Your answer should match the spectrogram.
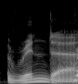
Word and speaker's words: Rinder: Yeah, and it literally shows, the only show that's on there is like Judge Reiner. – Oh, Judge Rinder. – Rinder, Reiner, Rimmer, whatever. – Thank you. Made it rhyme with grinder there.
